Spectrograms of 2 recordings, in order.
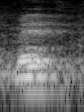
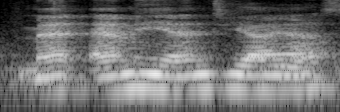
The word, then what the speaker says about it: Mantis: Yeah, Mantis. Did anyone else MENTIS? Mantis, like yeah. Like praying mantis. Mantis. Is it mantis or Mentis? mentis? Mantis. M-E-N or M-A-N? How do you spell it? M-A-N. M-A-N-I-S. Mantis.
